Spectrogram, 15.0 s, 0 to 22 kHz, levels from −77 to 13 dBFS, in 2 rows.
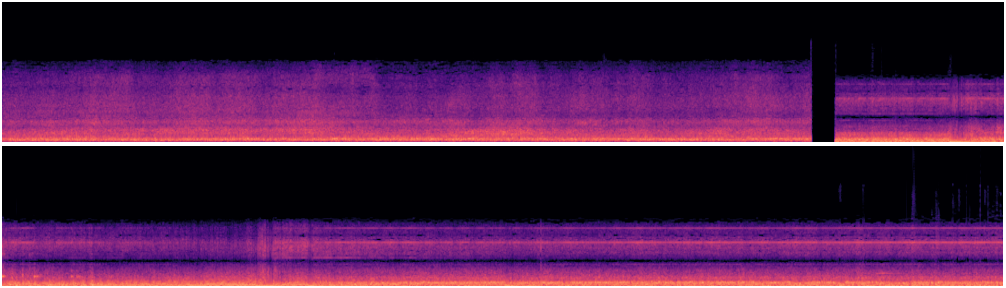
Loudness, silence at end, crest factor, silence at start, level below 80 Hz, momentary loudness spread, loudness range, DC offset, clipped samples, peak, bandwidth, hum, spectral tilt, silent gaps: -11 LUFS; 0 s; 10 dB; 0 s; -22 dBFS; 4 LU; 4 LU; under 0.1%; under 0.1%; 0 dBFS; 12.5 kHz; none; -5.5 dB/octave; 6.10-6.22 s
